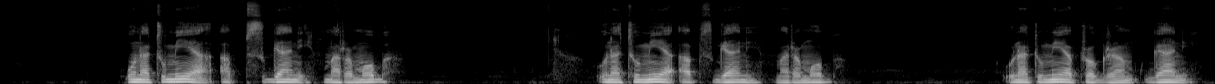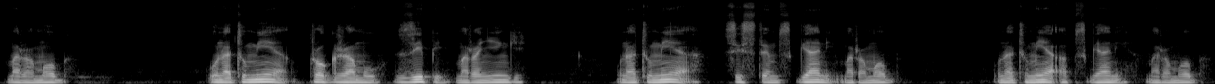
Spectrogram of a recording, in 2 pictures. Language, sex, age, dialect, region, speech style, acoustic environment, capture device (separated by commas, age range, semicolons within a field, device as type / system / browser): Swahili, male, 18-24, Kenya - Nairobi Sheng-influenced, Kenya, focused; relaxed, silence; nature, mobile / Linux / Chrome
